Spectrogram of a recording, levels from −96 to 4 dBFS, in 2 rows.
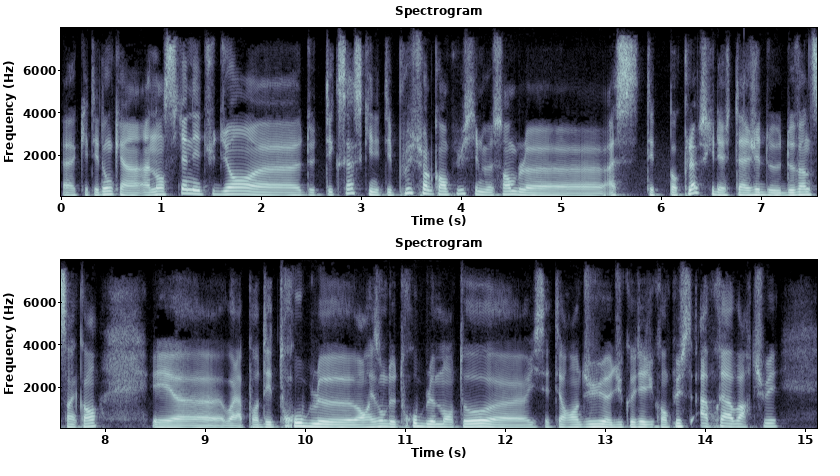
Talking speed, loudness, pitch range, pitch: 220 wpm, -16 LUFS, 115-145 Hz, 125 Hz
